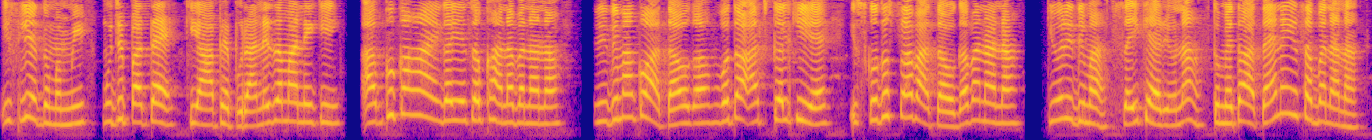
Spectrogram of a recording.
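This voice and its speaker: A woman's voice: extremely high pitch, normal speed, fairly bright tone. A woman voicing a spoiled, scheming young wife in a Hindi cartoon, bossy and boastful.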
